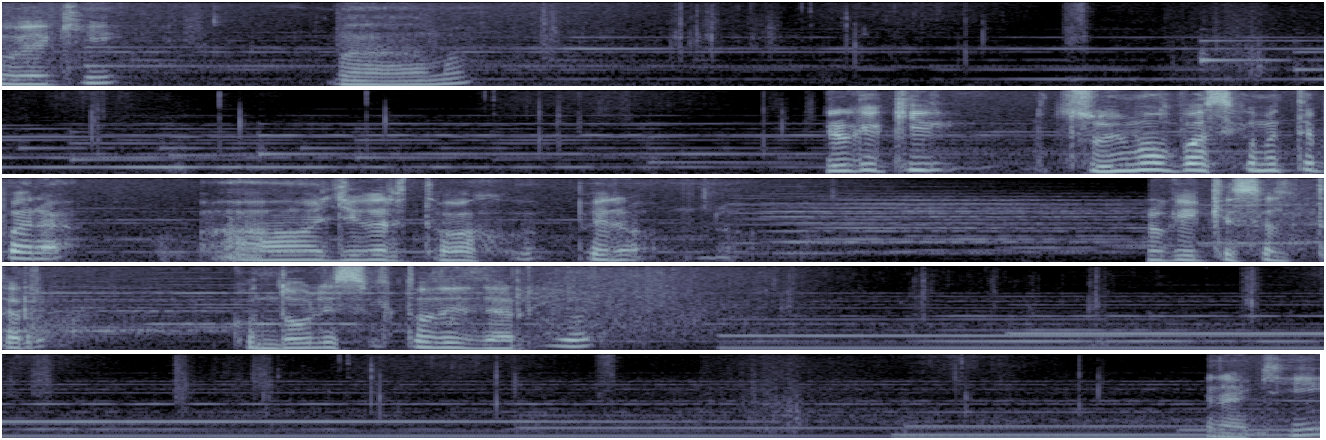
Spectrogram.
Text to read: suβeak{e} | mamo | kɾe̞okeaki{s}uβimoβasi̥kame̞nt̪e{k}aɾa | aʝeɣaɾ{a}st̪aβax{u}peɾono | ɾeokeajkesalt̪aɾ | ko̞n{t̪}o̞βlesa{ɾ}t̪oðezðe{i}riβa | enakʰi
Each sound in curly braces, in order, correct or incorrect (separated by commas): incorrect, correct, incorrect, correct, incorrect, incorrect, incorrect, incorrect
